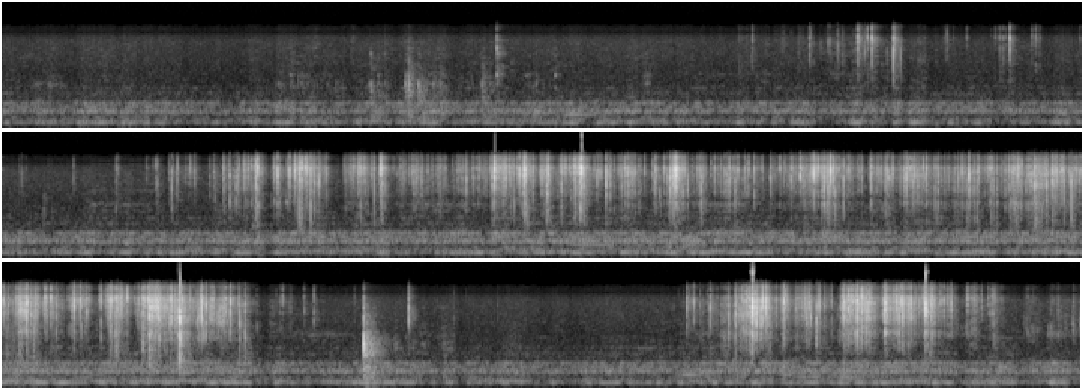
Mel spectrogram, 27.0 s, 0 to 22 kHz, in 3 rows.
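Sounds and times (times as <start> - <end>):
steady low hum: 0.0 - 26.9
plastic wrappers crinkling: 6.2 - 8.7, 9.9 - 20.6, 23.7 - 26.9.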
